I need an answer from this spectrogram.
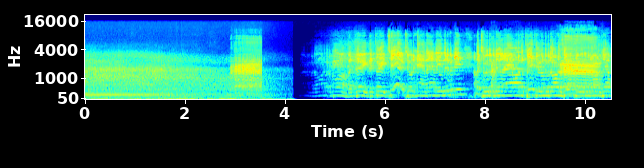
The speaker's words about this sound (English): Marcus, why are we at a sheep auction?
